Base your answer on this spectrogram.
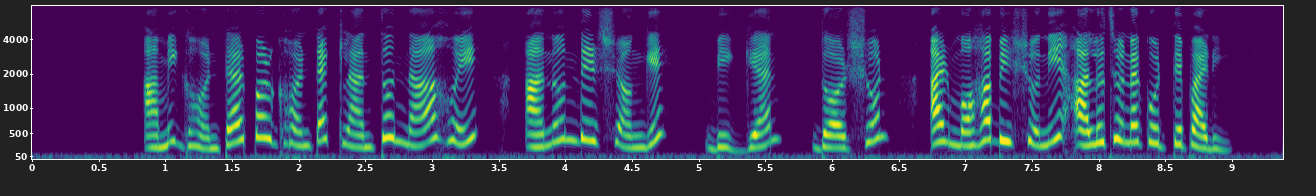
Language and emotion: Bengali, happy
